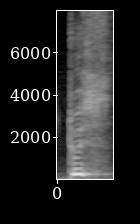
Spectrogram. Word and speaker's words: tous: Un instant tous arrivent. Et dans فهنا كنطقوا بعد الاس عضو مع tous arrivent.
